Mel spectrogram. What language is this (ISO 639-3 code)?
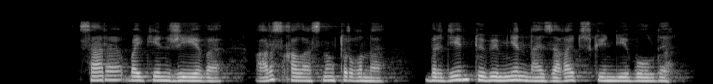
kaz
